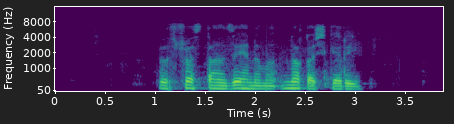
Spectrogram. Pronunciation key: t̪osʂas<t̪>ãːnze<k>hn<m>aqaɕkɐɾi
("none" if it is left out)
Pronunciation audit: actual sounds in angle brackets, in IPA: t̪, none, n

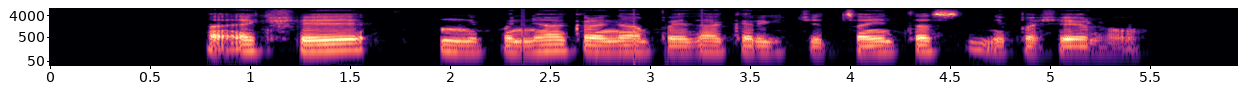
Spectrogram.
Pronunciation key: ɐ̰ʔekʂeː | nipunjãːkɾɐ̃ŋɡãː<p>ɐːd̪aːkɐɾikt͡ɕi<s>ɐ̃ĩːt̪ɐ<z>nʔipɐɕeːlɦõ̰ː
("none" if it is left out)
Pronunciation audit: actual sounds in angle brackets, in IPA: p, t͡s, s

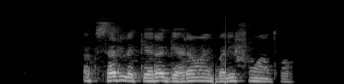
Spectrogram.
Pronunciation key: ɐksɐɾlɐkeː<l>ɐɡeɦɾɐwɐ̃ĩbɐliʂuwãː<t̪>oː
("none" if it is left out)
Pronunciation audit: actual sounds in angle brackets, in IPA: ɾ, t̪ʰ

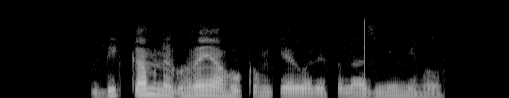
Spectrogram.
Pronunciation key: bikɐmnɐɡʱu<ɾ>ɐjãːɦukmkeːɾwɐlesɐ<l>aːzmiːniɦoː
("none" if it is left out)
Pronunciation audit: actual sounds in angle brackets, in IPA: ɾ, l

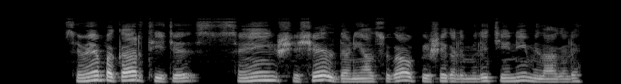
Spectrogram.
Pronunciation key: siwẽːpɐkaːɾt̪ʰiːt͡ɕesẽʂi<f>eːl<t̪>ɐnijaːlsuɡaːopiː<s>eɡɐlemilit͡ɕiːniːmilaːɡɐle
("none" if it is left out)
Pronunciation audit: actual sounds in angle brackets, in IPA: ɕ, d̪, ʂ

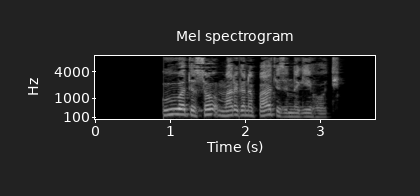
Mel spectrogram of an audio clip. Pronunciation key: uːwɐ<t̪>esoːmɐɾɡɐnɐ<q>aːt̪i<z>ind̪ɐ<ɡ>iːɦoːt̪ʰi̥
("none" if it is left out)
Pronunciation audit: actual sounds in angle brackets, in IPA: t̪, p, z, ɡ

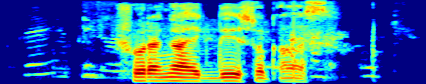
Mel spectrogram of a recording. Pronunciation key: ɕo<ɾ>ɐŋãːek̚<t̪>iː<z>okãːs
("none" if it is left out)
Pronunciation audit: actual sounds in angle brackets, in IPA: ɾ, d̪, s

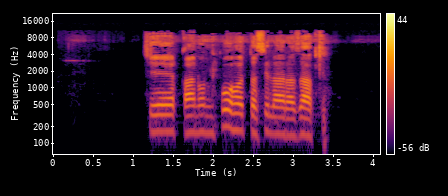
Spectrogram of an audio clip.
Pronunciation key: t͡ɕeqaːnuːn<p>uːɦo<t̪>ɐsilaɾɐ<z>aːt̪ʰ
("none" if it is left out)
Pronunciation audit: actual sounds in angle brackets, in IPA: p, t̪, z

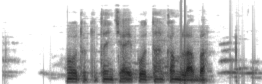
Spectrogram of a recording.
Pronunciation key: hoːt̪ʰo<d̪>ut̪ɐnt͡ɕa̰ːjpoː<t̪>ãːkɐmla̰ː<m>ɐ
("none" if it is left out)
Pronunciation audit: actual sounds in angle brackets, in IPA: t̪, t̪, b

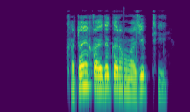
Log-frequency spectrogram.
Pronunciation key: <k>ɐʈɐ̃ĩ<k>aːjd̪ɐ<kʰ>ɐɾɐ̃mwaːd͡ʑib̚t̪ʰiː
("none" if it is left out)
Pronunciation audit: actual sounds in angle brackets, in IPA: kʰ, q, k

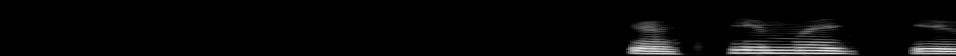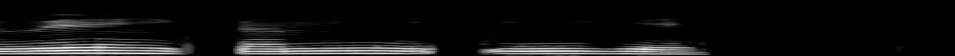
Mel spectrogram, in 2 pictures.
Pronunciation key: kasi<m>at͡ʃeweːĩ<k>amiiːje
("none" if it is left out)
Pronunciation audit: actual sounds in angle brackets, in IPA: m, k

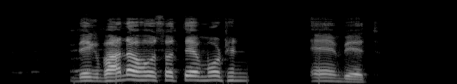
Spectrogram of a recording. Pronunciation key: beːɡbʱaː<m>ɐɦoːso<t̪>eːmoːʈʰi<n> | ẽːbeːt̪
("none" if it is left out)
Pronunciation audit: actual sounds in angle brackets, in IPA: n, t̪, n

